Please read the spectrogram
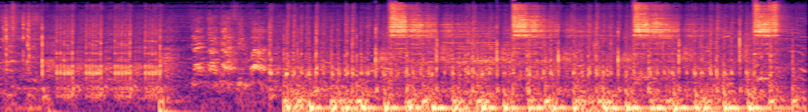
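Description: Marching band drum line of bass drums, snare drums and crash cymbals playing a cadence: rapid snare strokes over a bass drum pulse that settles into a steady beat about a third of the way in, with a cymbal crash about every two seconds in the second half.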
